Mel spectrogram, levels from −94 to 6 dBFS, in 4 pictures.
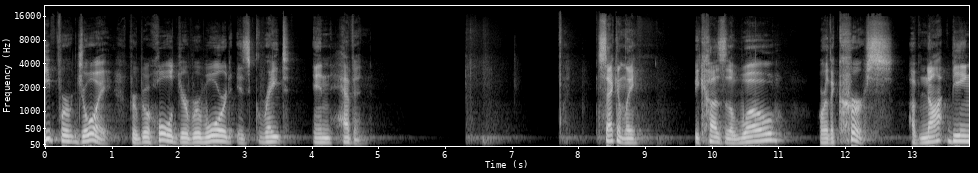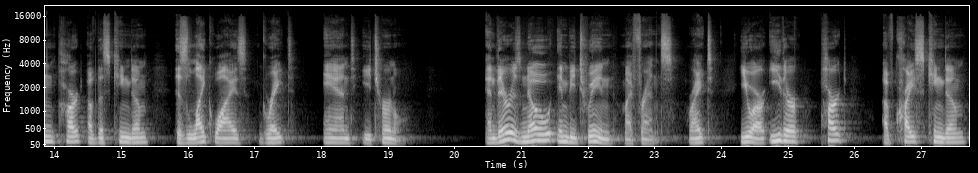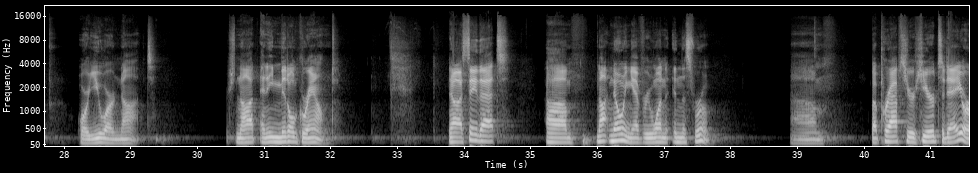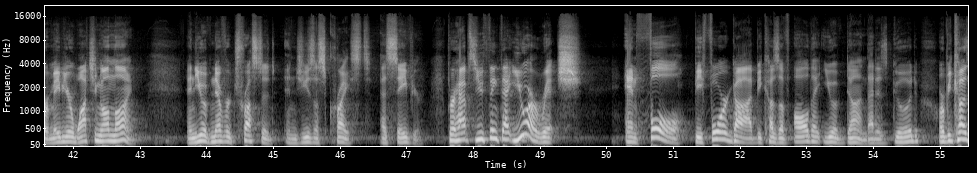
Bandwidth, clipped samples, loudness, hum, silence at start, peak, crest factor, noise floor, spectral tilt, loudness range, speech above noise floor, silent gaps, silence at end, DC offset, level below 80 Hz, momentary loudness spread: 17 kHz; under 0.1%; -17 LUFS; none; 0 s; 0 dBFS; 18 dB; -87 dBFS; -5 dB/octave; 7 LU; 70 dB; none; 0 s; under 0.1%; -60 dBFS; 13 LU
